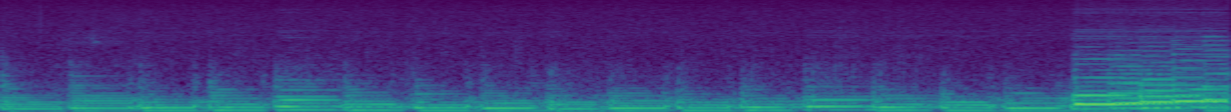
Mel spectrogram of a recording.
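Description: A musical scale played in unison on plucked double bass, acoustic guitar and piano, at about two notes a second. Near the end a louder, higher line joins, rising in steps.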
